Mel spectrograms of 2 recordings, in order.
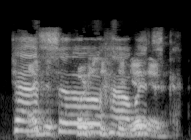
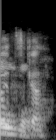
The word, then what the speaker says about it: Chassahowitzka: He will take us on a special tour of Chassahowitzka. Did I pronounce that correctly? Yeah, I just pushed it Chassahowitzka. That's every syllable. Chassahowitzka.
